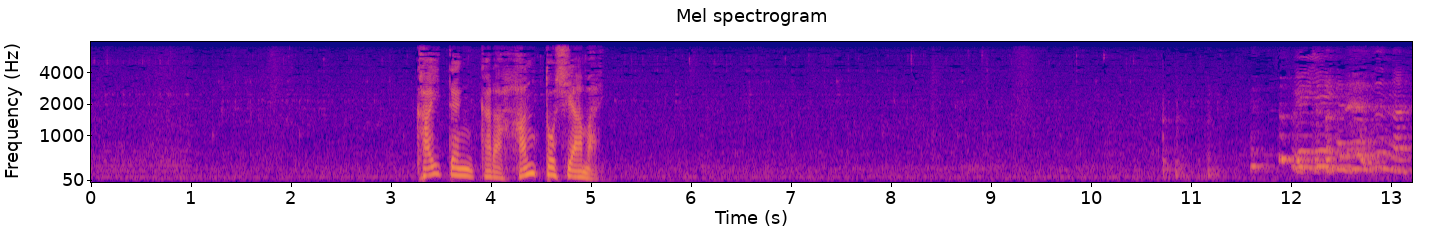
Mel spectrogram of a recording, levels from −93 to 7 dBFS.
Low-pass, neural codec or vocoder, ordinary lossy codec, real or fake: 7.2 kHz; none; none; real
